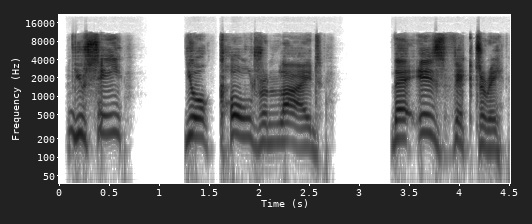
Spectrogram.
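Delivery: high, gloating taunt, slowing on the last words; triumphant gloat. A narrator's reading. Queen gloating at Morgan over the victory, high and triumphant. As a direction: rub the victory in her face. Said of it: "She turned on Morgan".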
